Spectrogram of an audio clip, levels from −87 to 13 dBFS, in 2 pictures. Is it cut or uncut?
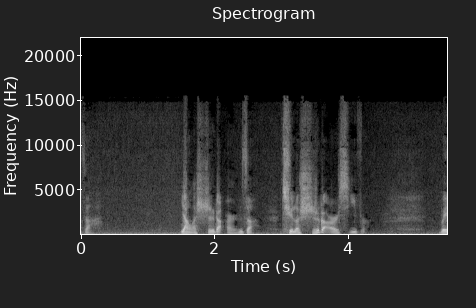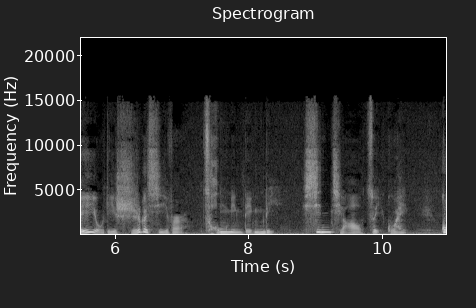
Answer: uncut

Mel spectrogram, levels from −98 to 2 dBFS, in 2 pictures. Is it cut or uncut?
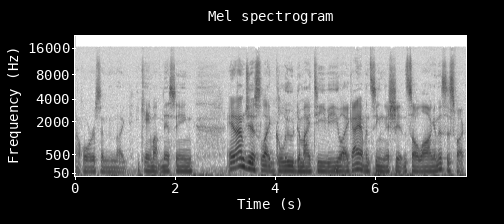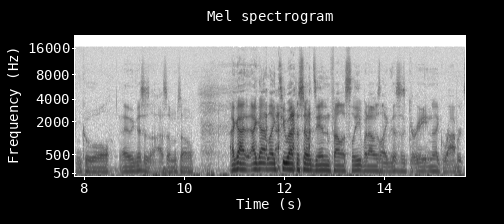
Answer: uncut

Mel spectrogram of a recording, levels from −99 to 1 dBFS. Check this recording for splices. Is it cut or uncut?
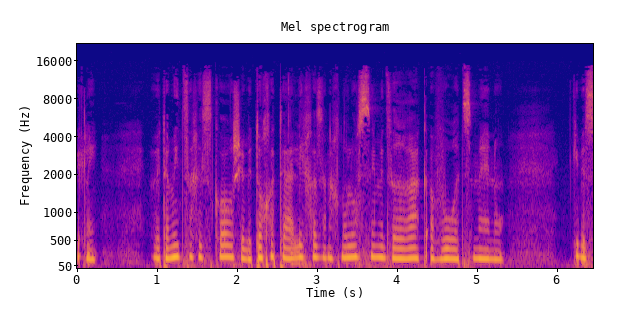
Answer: uncut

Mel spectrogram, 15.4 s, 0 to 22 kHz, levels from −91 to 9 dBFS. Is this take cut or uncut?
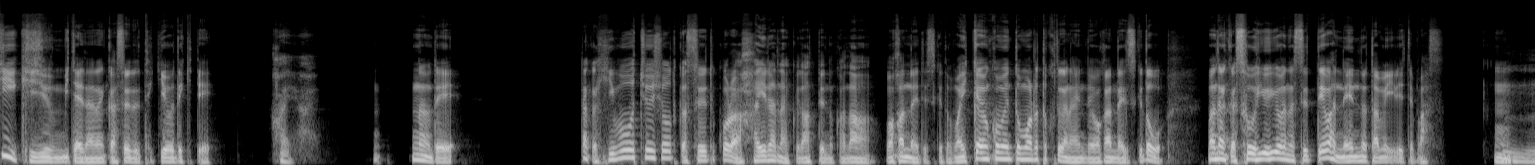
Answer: uncut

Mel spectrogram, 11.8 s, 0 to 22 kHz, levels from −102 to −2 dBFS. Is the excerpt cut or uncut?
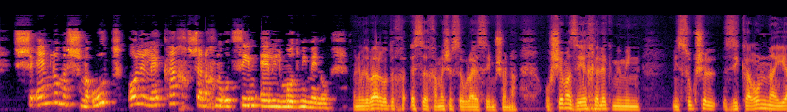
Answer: cut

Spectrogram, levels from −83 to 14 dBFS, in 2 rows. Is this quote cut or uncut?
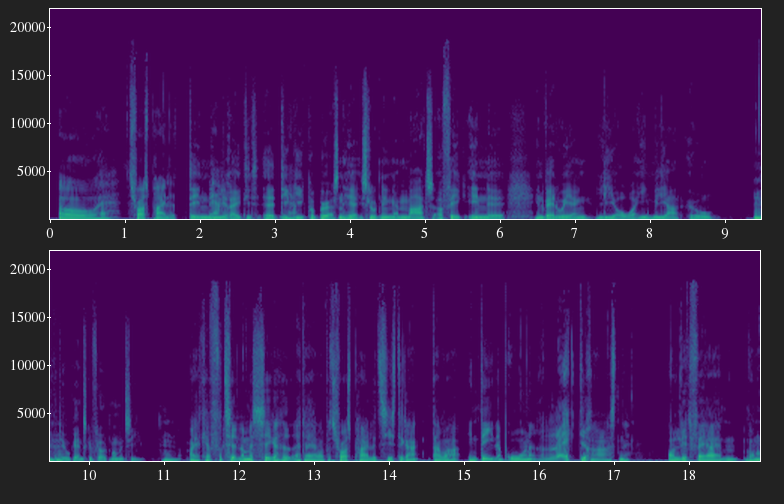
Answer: cut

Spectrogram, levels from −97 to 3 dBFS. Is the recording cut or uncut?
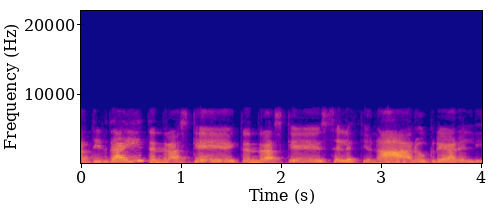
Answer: cut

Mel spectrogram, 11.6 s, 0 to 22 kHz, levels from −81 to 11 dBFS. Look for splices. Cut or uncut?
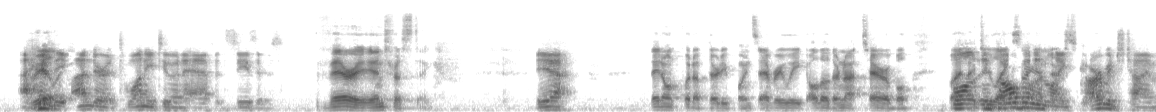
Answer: cut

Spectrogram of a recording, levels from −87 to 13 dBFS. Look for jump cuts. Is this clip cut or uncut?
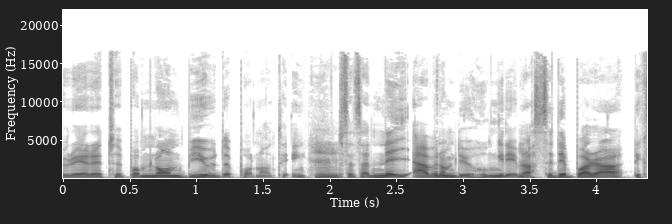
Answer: cut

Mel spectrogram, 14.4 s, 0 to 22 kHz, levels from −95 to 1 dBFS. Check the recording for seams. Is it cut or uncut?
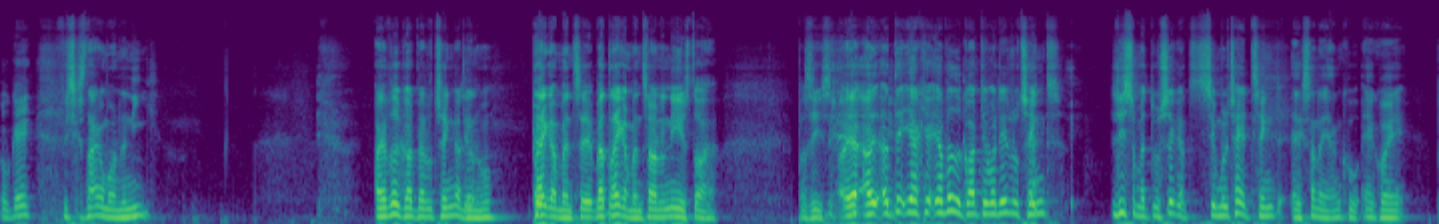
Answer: cut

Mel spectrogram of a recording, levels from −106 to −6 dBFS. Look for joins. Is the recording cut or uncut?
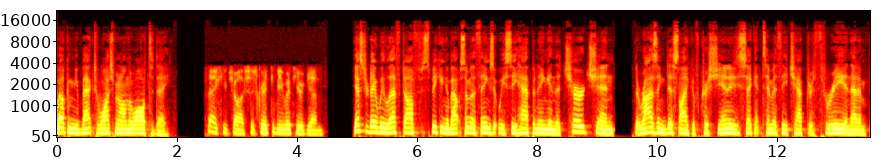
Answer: uncut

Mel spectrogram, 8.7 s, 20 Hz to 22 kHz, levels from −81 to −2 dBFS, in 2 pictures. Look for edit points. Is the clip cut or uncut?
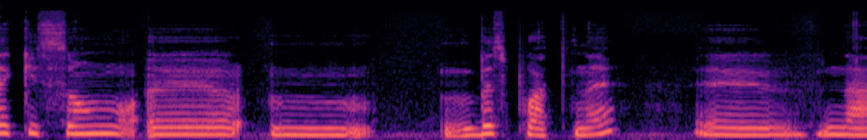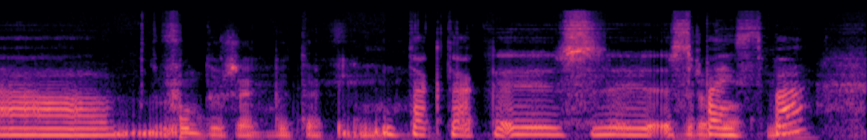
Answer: uncut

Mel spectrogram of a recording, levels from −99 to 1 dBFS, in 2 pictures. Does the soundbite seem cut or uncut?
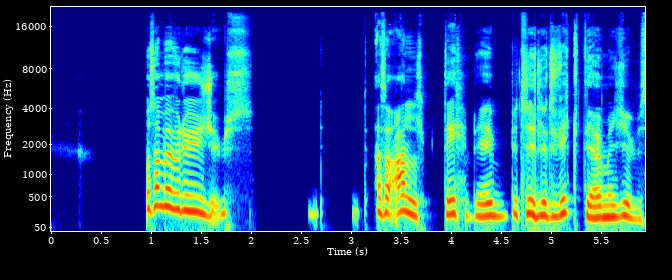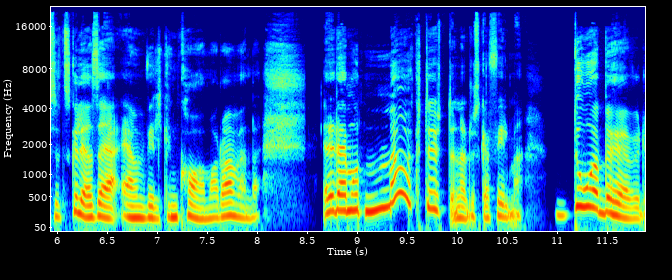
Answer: cut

